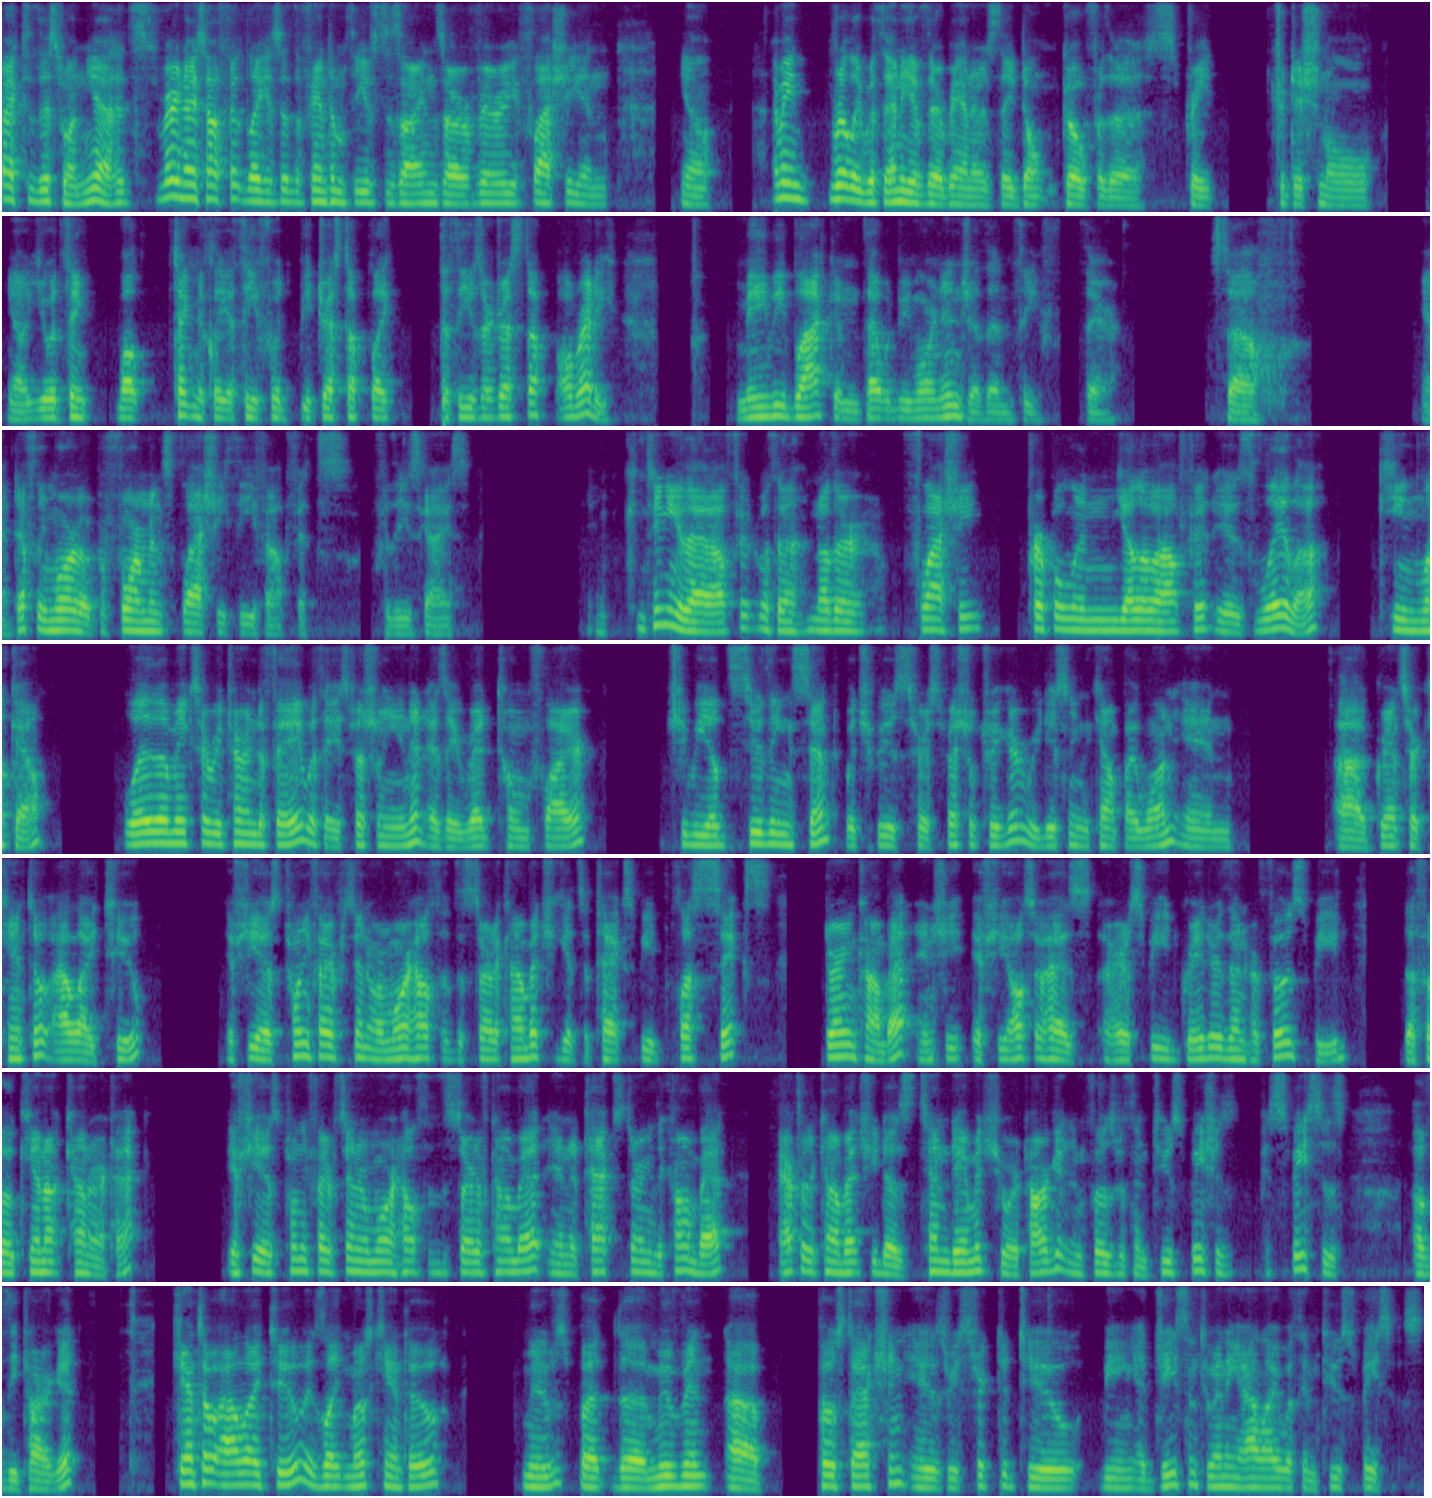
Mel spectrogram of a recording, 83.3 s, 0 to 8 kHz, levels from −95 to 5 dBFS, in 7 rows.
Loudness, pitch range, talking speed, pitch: -19 LUFS, 125-155 Hz, 165 wpm, 140 Hz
